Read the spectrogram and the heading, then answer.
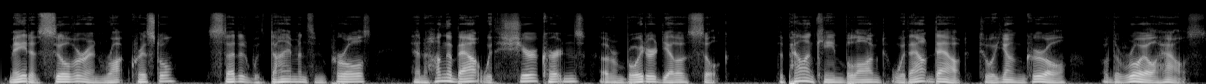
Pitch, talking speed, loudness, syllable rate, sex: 110 Hz, 170 wpm, -18 LUFS, 4.9 syllables/s, male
